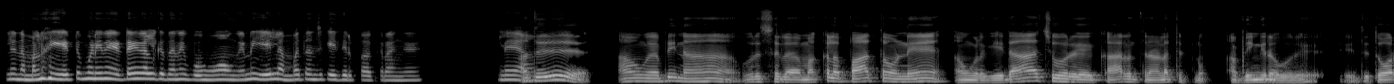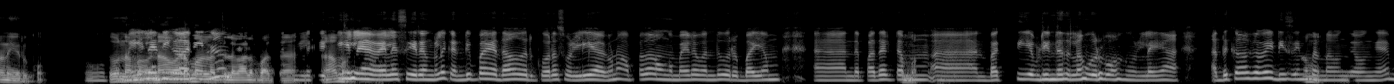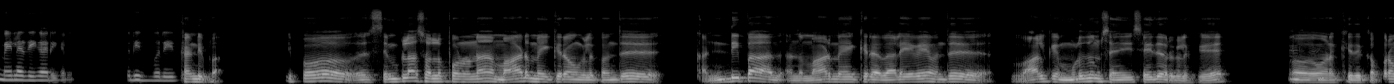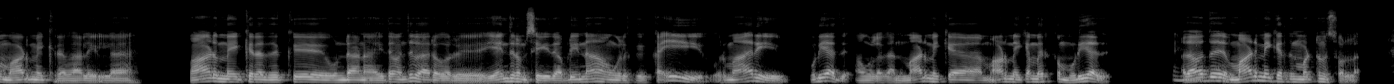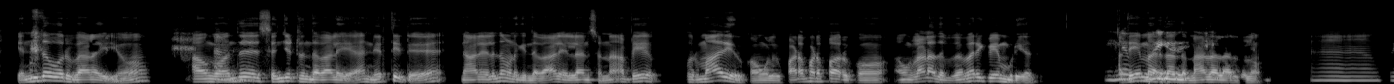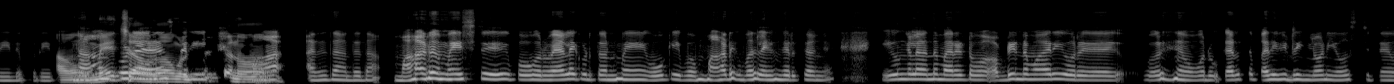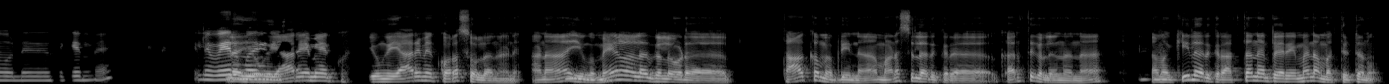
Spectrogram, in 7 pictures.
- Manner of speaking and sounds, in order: laughing while speaking: "நம்மள்லாம்"; in English: "ஸோ"; other noise; laughing while speaking: "கீழ வேலை செய்யறவங்கள"; drawn out: "அ"; laughing while speaking: "அப்படின்றதெல்லாம்"; in English: "டிசைன்"; in English: "சிம்பிளா"; laugh; tapping; laughing while speaking: "இல்ல. புரியுது"; laughing while speaking: "நான் கூட சரி மா அதுதான் … யோசிச்சுட்டேன். ஒரு செகண்ட்ல"; in English: "செகண்ட்ல"; laughing while speaking: "கு"; other background noise
- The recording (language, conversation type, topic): Tamil, podcast, வீடியோ அழைப்புகள் நேரில் நடைபெறும் கூட்டங்களை பெரும்பாலும் மாற்றியுள்ளதா என்று நீங்கள் எப்படி நினைக்கிறீர்கள்?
